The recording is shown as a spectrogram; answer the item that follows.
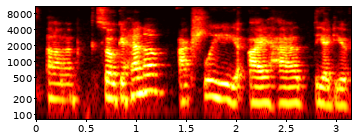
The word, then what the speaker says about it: Gehenna: Am I pronouncing it correctly? Gehenna? Yeah. So Gehenna, actually, I had the idea for Gehenna at the same time as cadaverific.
